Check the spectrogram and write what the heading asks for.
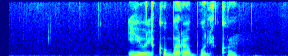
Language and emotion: Russian, neutral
